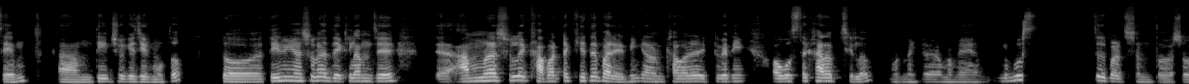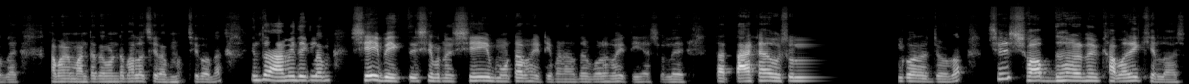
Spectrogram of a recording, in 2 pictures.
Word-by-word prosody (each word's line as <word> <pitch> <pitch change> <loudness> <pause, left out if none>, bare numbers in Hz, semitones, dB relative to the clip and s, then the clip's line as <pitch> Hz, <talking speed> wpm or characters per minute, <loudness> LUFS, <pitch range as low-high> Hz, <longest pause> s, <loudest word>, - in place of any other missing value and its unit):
same 115 +7 -2 0.4
আম 115 -1 -1 0.2
৩০০ 140 -1 -4
কেজির 125 -2 -2
মতো। 110 - -4 0.5
তো - - -1 0.4
তিনি 165 +3 +1
আসলে 175 +2 -2
দেখলাম 150 +1 -1
যে 150 - +4 0.5
এ্যা - - -4 0.2
আমরা 160 +5 +2
আসলে 185 +2 -1
খাবারটা 145 +3 +1
খেতে 170 +2 -1
পারিনি। 135 -3 +1
কারণ 130 -2 -4
খাবারের 135 +1 -1
একটুখানি 140 +1 -5 0.4
অবস্থা 145 +3 -2
খারাপ 155 0 +3
ছিল। 120 - -7 0.3
মনে 115 0 -15
করেন 115 -1 -9
মানে 115 -1 -12 0.5
বুঝতে 210 -2 -8
পারছেন 130 -3 -6
তো - - -11
আসলে 115 +1 -8 0.4
খাবারের 135 0 0
মানটা 125 +1 -1
তেমনটা 130 +1 -3
ভালো 145 +1 0
ছিলাম 115 -1 -3
না, - - -11
ছিল 130 - -6
না। - - -7 0.3
কিন্তু 195 +2 +2
আমি 185 +2 +4
দেখলাম 190 0 +1 0.4
সেই 205 +1 +10
ব্যক্তি, 155 -1 +4
সে 175 - -1
মানে 150 -1 -4
সেই 175 0 +4 0.2
মোটা 145 +2 +1
ভাইটি 135 -3 -6
মানে 125 -1 -8
আমাদের 125 +1 -7
বড় 125 +1 -3
ভাইটি 135 -3 -6
আসলে 120 0 -8 0.4
তার 145 -1 +2
টাকা 150 +4 +9 0.2
উসুল 160 +1 0 1.1
করার 140 -3 +2
জন্য 130 +1 -4 0.4
সে 250 - -1 0.2
সব 180 0 +8 0.2
ধরনের 175 -1 +4
খাবারই 155 +4 +4
খেল 120 - -3
আস - - -7
145 Hz, 160 wpm, -22 LUFS, 130-165 Hz, 1.1 s, সেই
